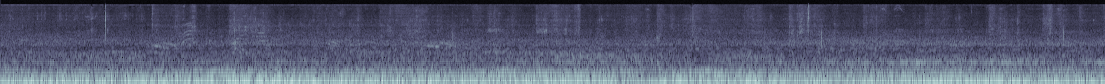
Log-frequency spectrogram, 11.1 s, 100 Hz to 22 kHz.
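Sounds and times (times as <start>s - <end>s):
faint distant voices: 0.0s - 11.0s
steady low rumble: 0.0s - 11.0s.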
